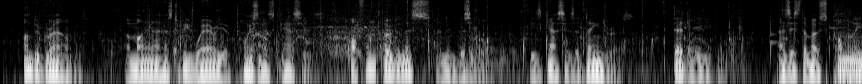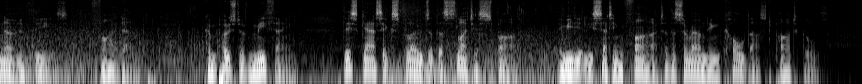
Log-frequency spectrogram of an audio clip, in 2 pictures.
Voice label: Audioguide; Mons museum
